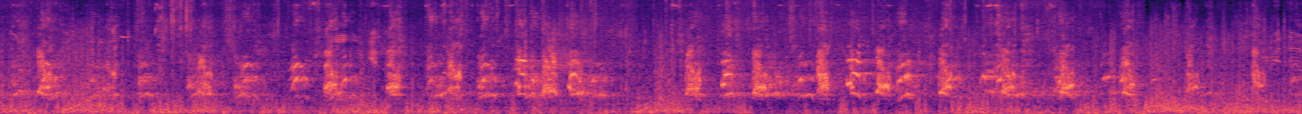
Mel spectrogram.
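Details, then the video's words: Two Catahoula dogs, Sam and Maya, treeing a raccoon: a dense, continuous chorus of rapid overlapping barks and yips with steady loud low rumble beneath. "Catahoula Treeing"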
